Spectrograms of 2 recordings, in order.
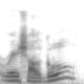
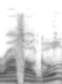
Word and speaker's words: Ra's al Ghul: basically we got our mail from our friend rachel ghoul or Ra's al Ghul depending how you want to pronounce it so you can see result will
